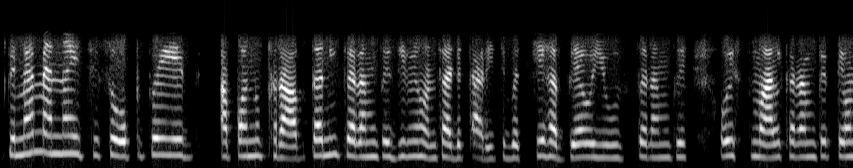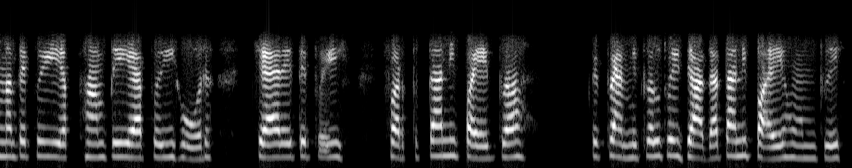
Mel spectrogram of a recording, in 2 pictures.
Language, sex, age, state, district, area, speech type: Punjabi, female, 18-30, Punjab, Fazilka, urban, conversation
